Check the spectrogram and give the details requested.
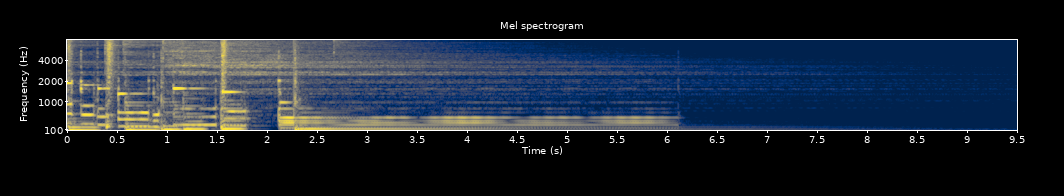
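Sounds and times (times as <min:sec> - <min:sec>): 
blues music at 105 bpm: 0:00.0 - 0:06.2.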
